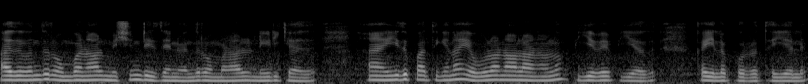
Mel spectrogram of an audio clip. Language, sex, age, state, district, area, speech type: Tamil, female, 30-45, Tamil Nadu, Tiruchirappalli, rural, spontaneous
